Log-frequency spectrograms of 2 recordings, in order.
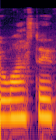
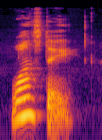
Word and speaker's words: Wednesday: 第一个，很多人会读成 Monday, Tuesday, Wednesday, Thursday, Friday。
